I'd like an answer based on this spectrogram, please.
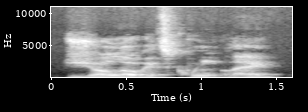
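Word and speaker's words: Xoloitzcuintle: It's pronounced Jolo Itzcuintle.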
